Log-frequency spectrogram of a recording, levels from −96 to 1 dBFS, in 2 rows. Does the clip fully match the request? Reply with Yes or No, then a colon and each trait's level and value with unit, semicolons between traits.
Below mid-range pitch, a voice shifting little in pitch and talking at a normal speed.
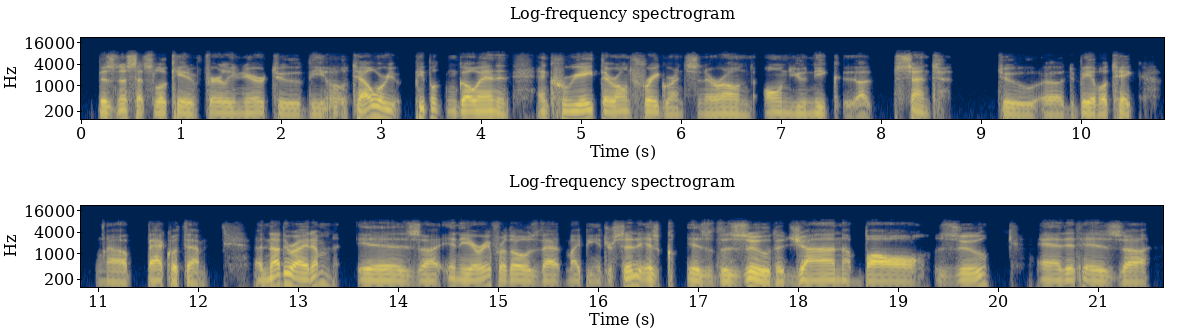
Yes: very low, 90 Hz; narrow, 2.2 semitones; average, 175 wpm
